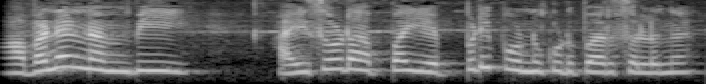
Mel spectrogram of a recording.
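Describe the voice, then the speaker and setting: A woman's voice: very high voice, normal speed. A woman voicing a chatty, curious young bride who teases in a bubbly way. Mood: earnest. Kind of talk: Tamil cartoon voice acting. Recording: muffled lo-fi audio.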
